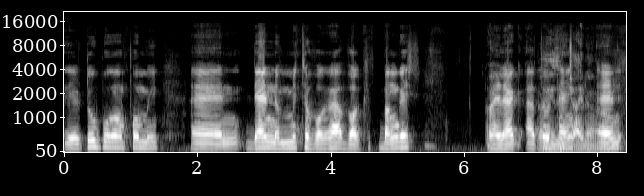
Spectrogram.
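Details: Adult man with ataxia that gradually impaired his speech, balance, posture and gait over years; ataxic speech described as scanning; ataxic dysarthria.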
